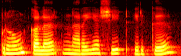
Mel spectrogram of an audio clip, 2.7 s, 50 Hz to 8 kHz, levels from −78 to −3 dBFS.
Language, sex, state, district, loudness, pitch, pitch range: Tamil, female, Tamil Nadu, Nilgiris, -16 LUFS, 200 Hz, 185-215 Hz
